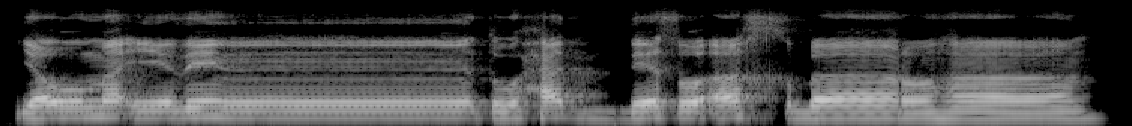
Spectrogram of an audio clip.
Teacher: Nah, di sini yauma idzin kasratain bertemu dengan tuhadditsu, bertemu dengan huruf ta. Jadi dibaca dengan ikhfa. Dibaca dengan samar-samar.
